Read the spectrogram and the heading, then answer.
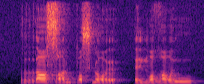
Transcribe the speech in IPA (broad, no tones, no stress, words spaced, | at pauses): ra zˤaɳ pœsˤɳœ | ɛmʲɛðˤaju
